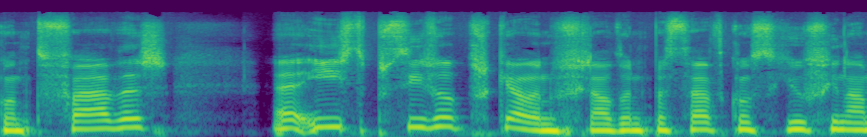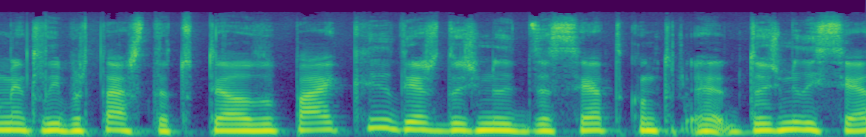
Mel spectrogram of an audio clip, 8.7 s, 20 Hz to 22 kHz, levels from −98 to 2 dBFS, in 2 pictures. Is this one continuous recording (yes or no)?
yes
